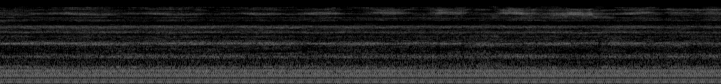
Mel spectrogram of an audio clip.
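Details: Aerosol nebulizer running for a no-talking ASMR relaxation recording with hand movements: steady mechanical hum and hiss, with no talking.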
